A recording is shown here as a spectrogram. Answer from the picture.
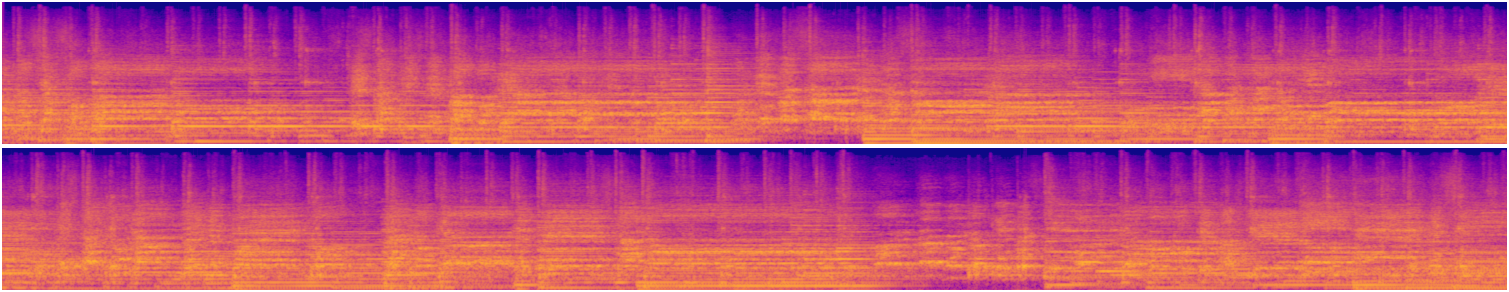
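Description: Mixed choir of men's and women's voices singing a bolero in Spanish, with a plucked-string accompaniment keeping a steady rhythm.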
